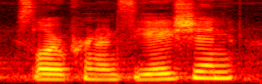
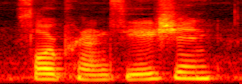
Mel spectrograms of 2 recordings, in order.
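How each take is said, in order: No difference in how they are said.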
